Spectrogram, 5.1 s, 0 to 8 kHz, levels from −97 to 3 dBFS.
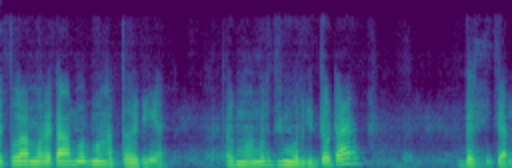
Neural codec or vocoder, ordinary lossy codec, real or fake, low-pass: codec, 16 kHz in and 24 kHz out, 0.6 kbps, FireRedTTS-2 codec; none; fake; 7.2 kHz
